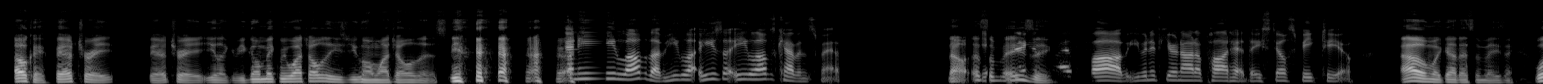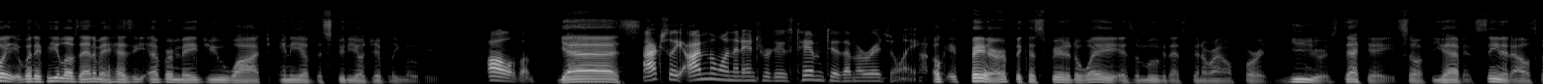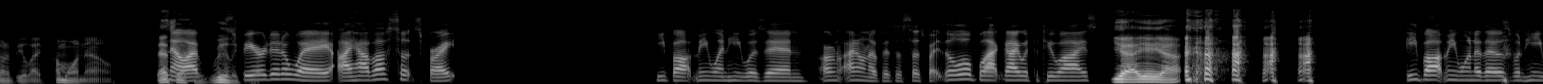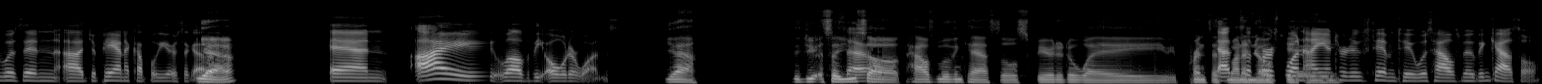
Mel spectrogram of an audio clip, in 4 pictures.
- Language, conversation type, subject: English, unstructured, How do you decide what to watch next in a way that makes it a fun, shared decision?
- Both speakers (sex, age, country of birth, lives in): female, 45-49, United States, United States; male, 35-39, United States, United States
- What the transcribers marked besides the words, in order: laugh; tapping; stressed: "years"; laugh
